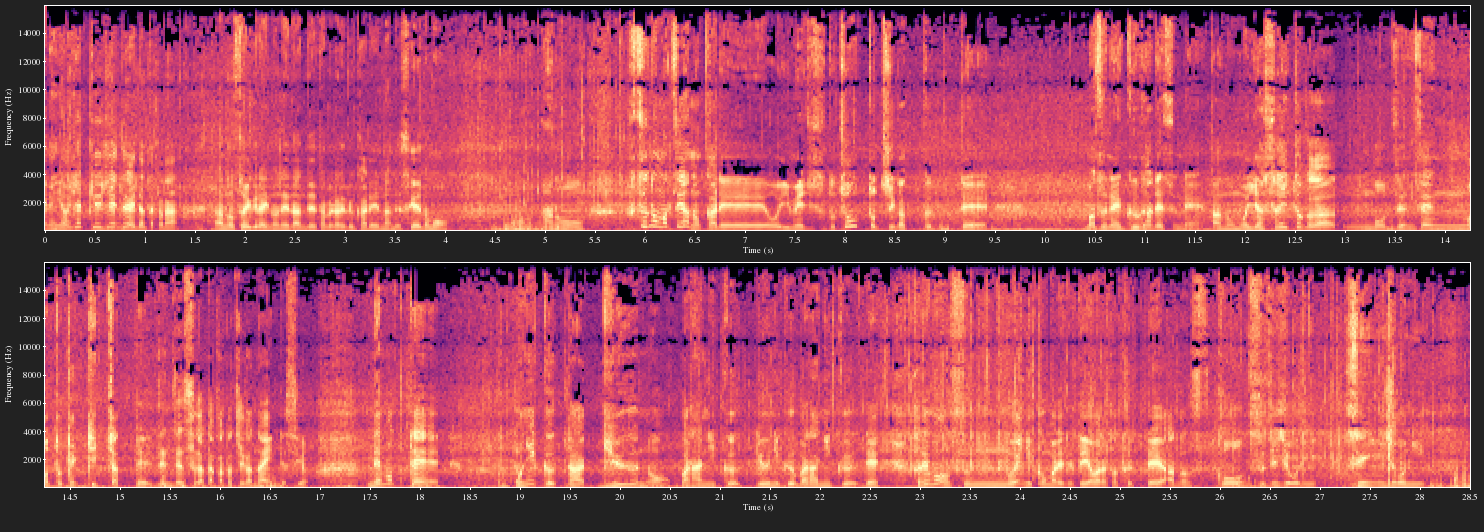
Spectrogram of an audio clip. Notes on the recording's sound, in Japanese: 今回はちょっと雑音まじりです！なぜなら暴風雨の中だからです！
